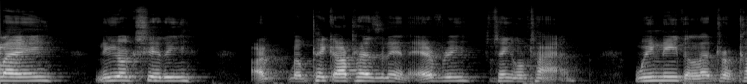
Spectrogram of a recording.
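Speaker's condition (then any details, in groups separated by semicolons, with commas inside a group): Cerebral palsy; power wheelchair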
